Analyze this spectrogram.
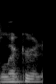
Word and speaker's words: Likert: And then somebody said, Will, I think it's Likert. And I said, really? So I went to investigate, and I found the daughter of Likert who said that the way to pronounce it is Likert, and I sort of trust her.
